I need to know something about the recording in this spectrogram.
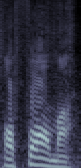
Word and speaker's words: Ofoma: The surname is Ofoma. Ofoma. Exactly.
